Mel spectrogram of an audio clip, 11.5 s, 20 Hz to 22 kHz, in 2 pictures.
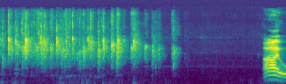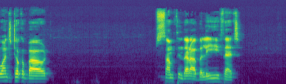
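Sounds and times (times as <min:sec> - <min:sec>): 
audience clapping hands: 0:00.0 - 0:03.7
speech: 0:05.3 - 0:06.8, 0:09.0 - 0:10.6.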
